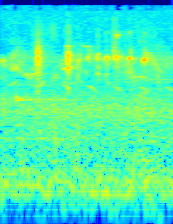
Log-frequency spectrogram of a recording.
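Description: Soft, high-pitched peeps from Canada goose goslings, about six goslings from two broods walking around with four parents, repeat in quick, uneven succession over a steady outdoor hiss, with no honking and no voices.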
